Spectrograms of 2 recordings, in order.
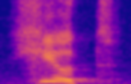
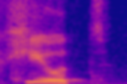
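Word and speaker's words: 히읗: Hute al principio va a sonar como J, al medio va a sonar como J y al final va a sonar como T, si lo tengo en pachín.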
